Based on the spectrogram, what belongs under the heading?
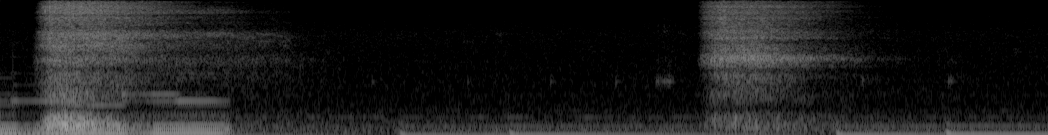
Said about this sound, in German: … atmet tief.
